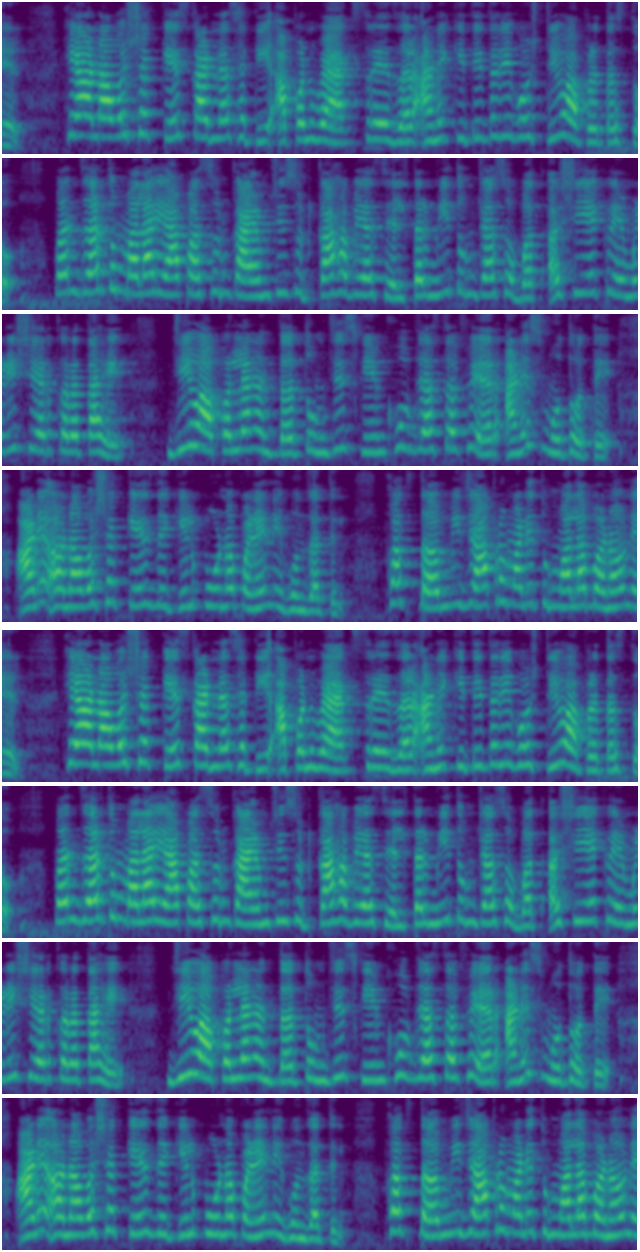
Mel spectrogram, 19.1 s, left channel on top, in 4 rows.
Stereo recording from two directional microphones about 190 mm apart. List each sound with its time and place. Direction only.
0.5 s a woman's voice: 15° right (ahead or behind)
